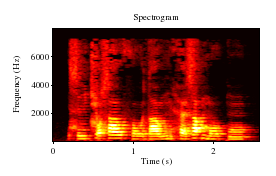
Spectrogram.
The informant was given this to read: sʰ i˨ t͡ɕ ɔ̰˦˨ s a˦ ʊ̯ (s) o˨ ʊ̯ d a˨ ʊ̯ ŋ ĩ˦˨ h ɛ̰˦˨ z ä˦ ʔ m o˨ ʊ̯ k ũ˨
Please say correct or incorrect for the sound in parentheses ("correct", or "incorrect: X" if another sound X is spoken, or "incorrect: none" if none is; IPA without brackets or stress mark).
incorrect: θ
